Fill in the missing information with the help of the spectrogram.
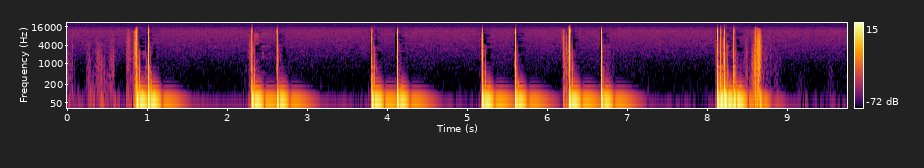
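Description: Six pairs of sharp knocks, one pair about every second and a half, each pair a quick double thud.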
